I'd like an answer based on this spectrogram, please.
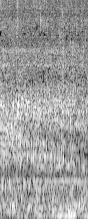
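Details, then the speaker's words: Dental chair unit cup filler running after its button is pressed: a steady hiss of water filling a disposable glass for the patient to rinse. "Patient को पानी देना है तो यहां पर हम इसमें से पानी चलाएंगे और वहां पर मैंने प्रेस किया पानी आ"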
